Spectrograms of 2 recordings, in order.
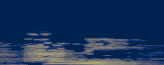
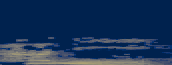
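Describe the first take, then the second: First: "Honey" as HUH-nee, short first vowel, falling; correct honey. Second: "honey" as HAH-neee, open and drawn out; mispronounced honey. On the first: Teacher applying the same rule, "Honey" with short UH. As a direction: model "Honey" compactly with a tight UH. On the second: Teacher showing what not to say, "honey" opened up and dragged. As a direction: stretch "honey" with a too-open AH. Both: Shown as a demonstration. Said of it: "不要念成honey".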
